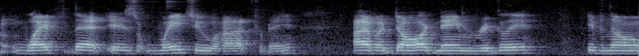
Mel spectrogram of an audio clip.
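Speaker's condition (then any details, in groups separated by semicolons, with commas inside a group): ALS; onset in legs, then arms, then core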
